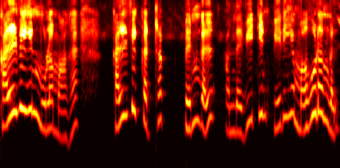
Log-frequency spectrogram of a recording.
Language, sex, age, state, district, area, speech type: Tamil, female, 30-45, Tamil Nadu, Pudukkottai, rural, spontaneous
